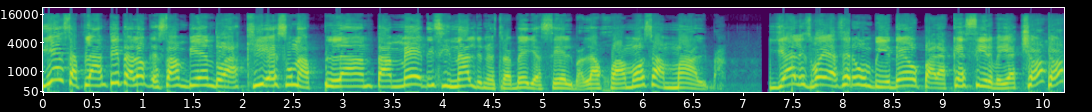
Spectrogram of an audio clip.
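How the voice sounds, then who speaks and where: Over a quiet background, a woman with a high pitch speaks at a fairly slow pace, her pitch swinging very widely while her loudness stays very even. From Peruvian Amazon, Yurimaguas, Loreto; Loreto, Peru. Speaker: video blogger. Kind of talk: casual vlog narration. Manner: animated. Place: garden. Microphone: phone near.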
